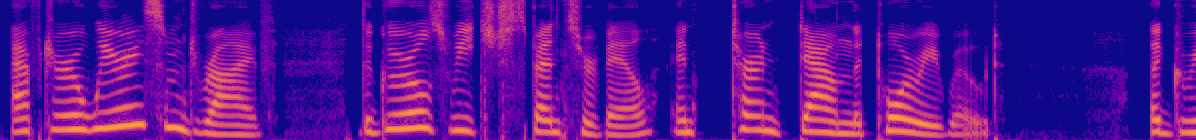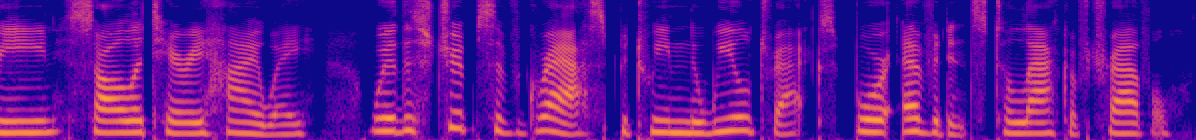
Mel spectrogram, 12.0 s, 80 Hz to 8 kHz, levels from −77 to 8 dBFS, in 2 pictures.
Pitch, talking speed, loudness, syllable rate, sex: 245 Hz, 165 wpm, -19 LUFS, 5.4 syllables/s, female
